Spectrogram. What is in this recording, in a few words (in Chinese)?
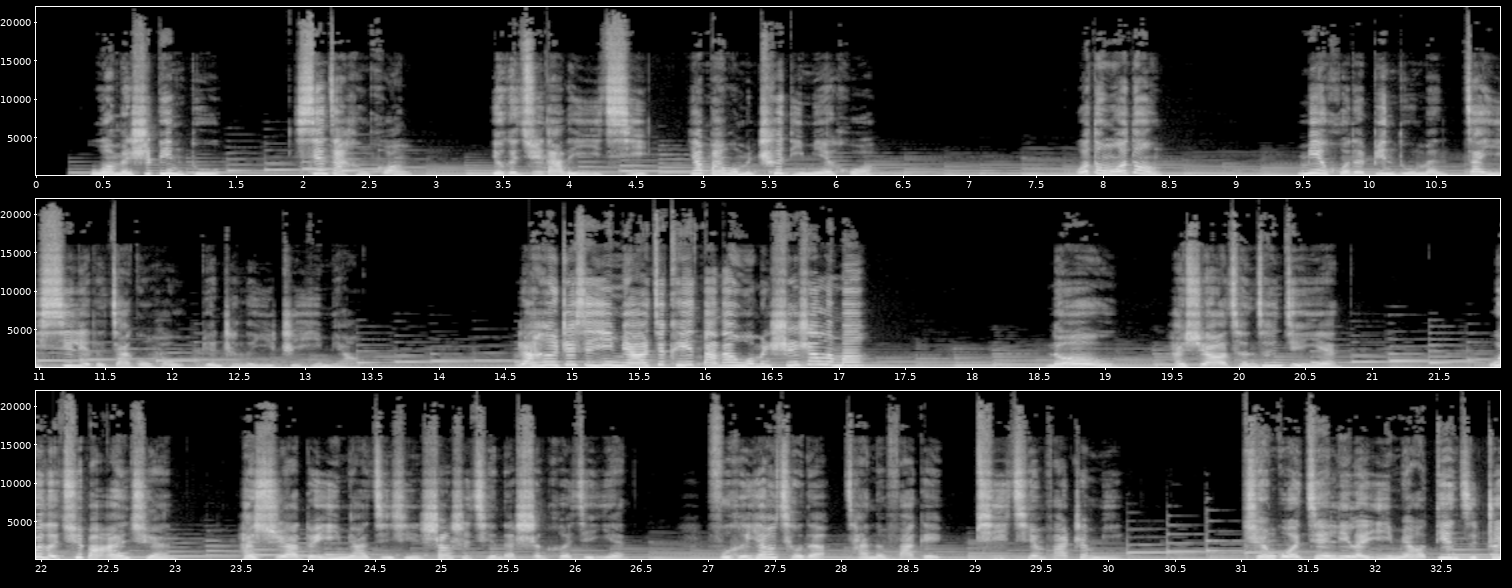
对话配音; 病毒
